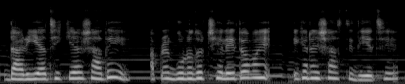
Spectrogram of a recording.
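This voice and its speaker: A woman plays a young female university student with a high voice. She is feisty and hot-tempered, and she grumbles with theatrical indignation. It is a dramatic audio story performance. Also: steady tone, fast, warm tone, soft background music, lightly acted. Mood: sulky. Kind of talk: Bengali audio story acting.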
